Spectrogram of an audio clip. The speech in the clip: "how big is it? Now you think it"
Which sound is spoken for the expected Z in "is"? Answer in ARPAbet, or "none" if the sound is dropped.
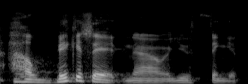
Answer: Z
